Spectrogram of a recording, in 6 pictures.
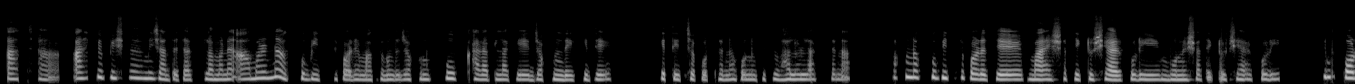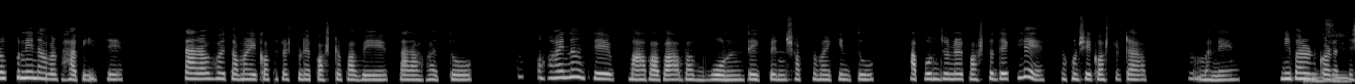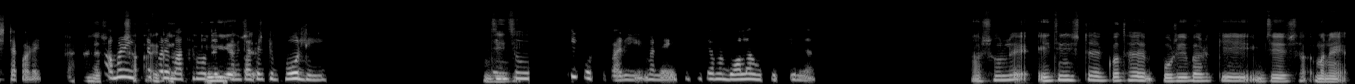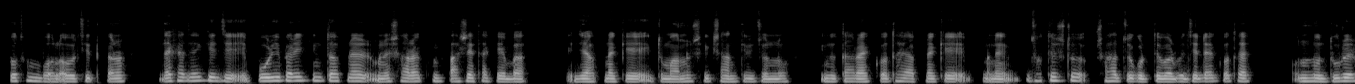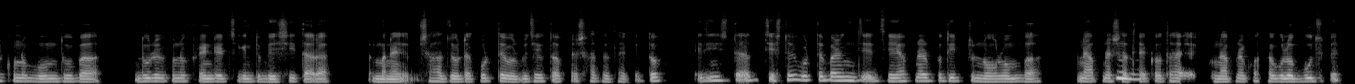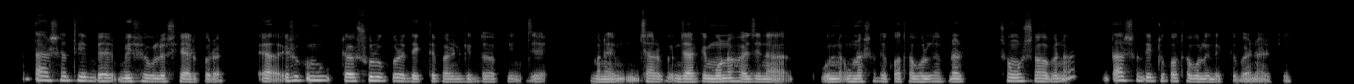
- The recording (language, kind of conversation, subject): Bengali, advice, মানসিক সমস্যা লুকিয়ে রাখতে পরিবার ও সমাজে কেন লজ্জা কাজ করে?
- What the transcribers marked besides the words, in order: static; unintelligible speech; "মাঝে" said as "মাথে"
